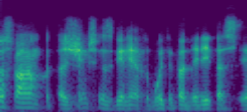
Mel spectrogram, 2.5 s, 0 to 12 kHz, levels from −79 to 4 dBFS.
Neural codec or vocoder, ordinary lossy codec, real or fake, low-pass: codec, 16 kHz, 0.8 kbps, ZipCodec; Opus, 24 kbps; fake; 7.2 kHz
